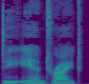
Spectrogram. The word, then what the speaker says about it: Dyndrite: Seattle startup, Dyndrite, pronounced D-E-N-Drite, like the undesirable crystalline structures that form in lithium-ion batteries, has created what it thinks is a better way to define and send geometry to a 3D printer.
